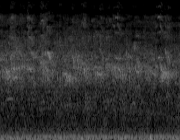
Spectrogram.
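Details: Beautiful morning birdsong: a steady chorus of high chirps and short whistles from several birds, with a soft low hum underneath.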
